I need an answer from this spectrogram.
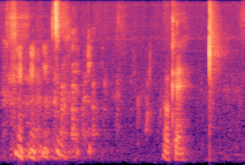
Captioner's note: laughter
